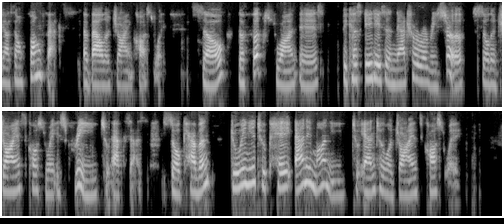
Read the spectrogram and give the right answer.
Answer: No.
